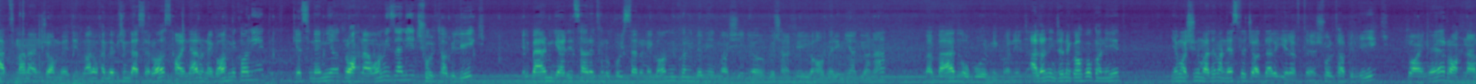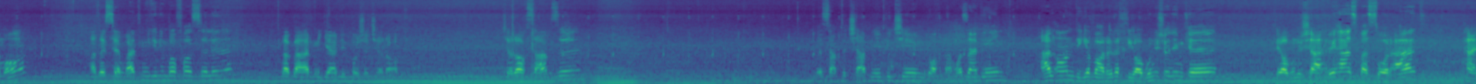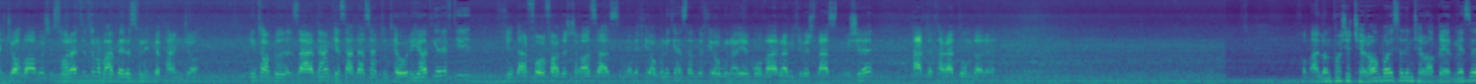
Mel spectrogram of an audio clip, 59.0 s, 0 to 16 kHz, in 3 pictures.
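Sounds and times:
engine and road hum: 0.0s - 59.0s
turn signal ticking: 0.0s - 59.0s.

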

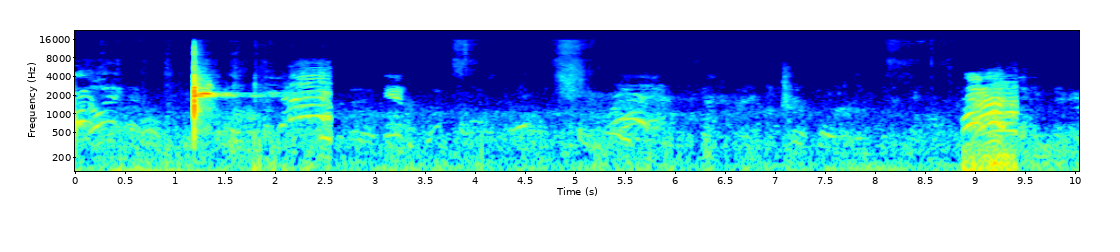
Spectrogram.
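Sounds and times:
metal bat pinging a ball: 1.2s - 1.8s.

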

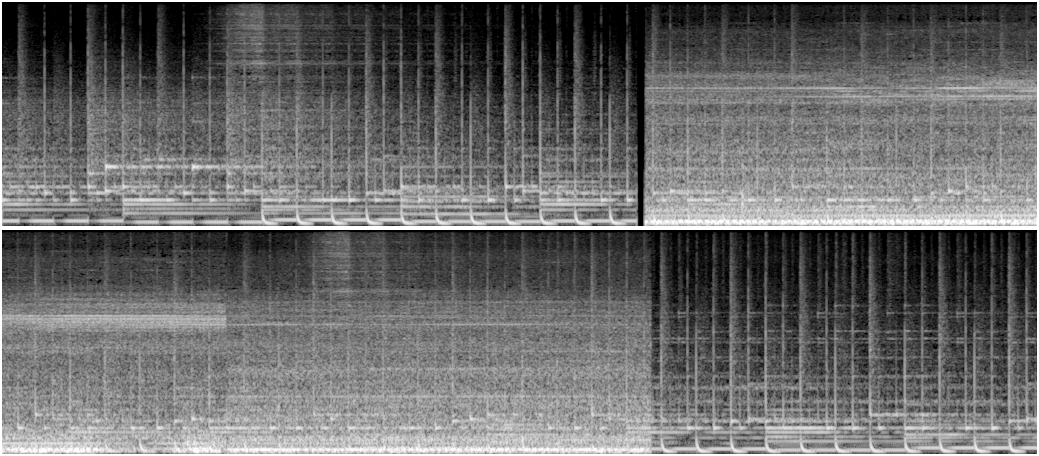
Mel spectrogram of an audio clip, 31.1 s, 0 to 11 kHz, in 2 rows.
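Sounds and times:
boat engine drone: 9.6s - 25.3s.

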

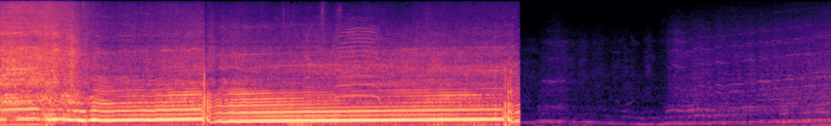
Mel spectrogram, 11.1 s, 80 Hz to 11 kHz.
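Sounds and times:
rally car engine approaching: 0.0s - 11.0s.

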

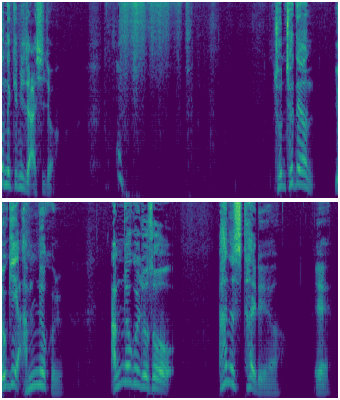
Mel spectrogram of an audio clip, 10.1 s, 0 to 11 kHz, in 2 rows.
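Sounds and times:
airy hiss of breath: 1.3s - 2.7s.

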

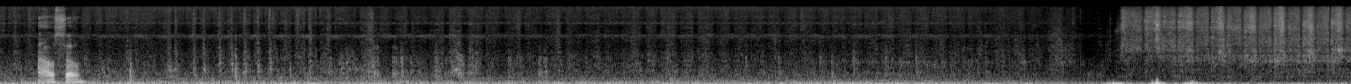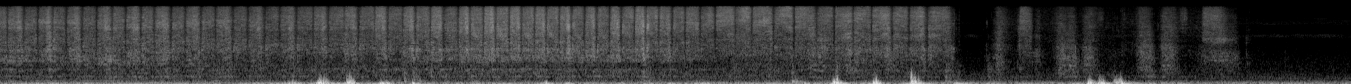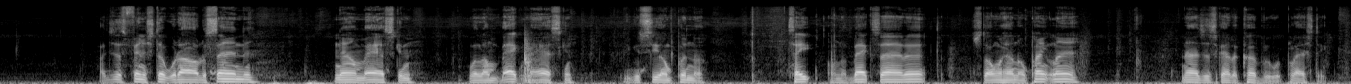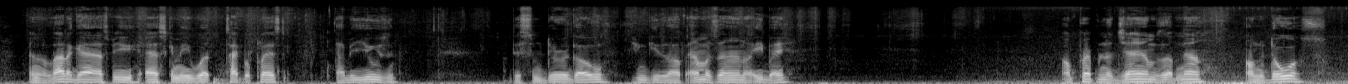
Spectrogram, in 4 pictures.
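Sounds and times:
scouring pad scrubbing metal: 0.0s - 23.0s
hand sanding a panel: 0.0s - 25.9s.

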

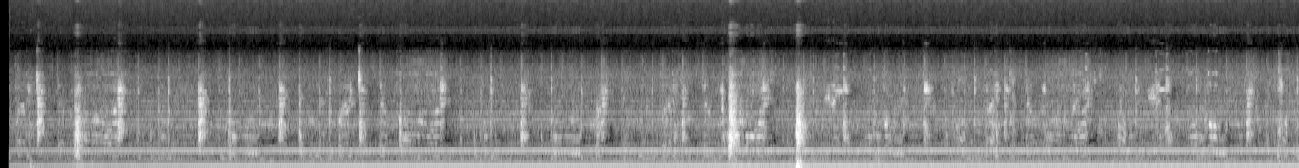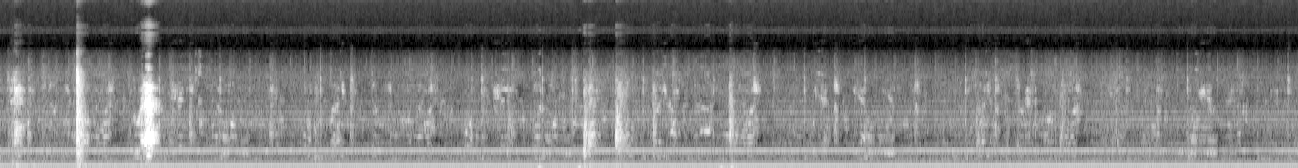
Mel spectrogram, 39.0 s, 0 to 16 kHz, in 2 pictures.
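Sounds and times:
low electrical hum: 0.2s - 38.9s.

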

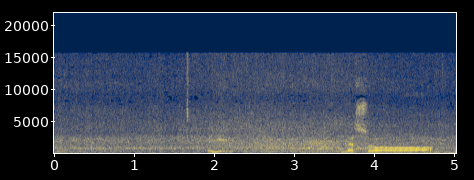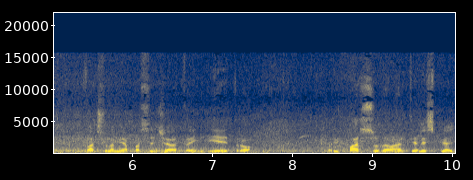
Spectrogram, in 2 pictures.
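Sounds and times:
small waves breaking on shore: 0.0s - 10.0s.

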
